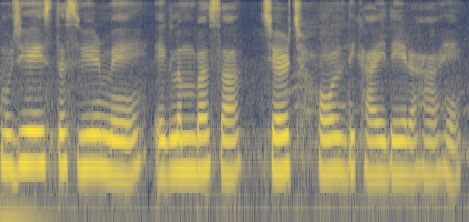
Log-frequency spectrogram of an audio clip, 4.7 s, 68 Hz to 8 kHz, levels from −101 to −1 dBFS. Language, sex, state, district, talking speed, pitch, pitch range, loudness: Hindi, female, Arunachal Pradesh, Papum Pare, 165 wpm, 210 Hz, 195-225 Hz, -14 LUFS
